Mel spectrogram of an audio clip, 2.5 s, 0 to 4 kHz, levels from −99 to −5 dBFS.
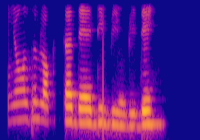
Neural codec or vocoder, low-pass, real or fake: none; 3.6 kHz; real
